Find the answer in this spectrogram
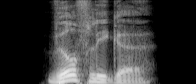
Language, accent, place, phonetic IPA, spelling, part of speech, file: German, Germany, Berlin, [ˈvʏʁflɪɡə], würflige, adjective, De-würflige.ogg
- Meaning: inflection of würflig: 1. strong/mixed nominative/accusative feminine singular 2. strong nominative/accusative plural 3. weak nominative all-gender singular 4. weak accusative feminine/neuter singular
